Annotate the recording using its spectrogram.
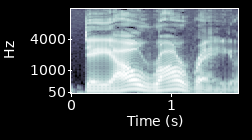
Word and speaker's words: Deaurare: This is a Spanish word from the verb dorar, which means to gild, G-I-L-D, from the Latin verb, how do you say this word? Deaurare? There's three vowels in a row. D-E-A-U-R-A-R-E. Deaurare.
